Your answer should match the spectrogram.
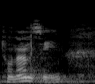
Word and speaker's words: Tonantzin: They've assimilated the ancient worship of Tonantzin, or Tonantzin, that's how it's supposed to be pronounced, Tonantzin, this goddess of these Mayan Indians, or these Aztec Indians, and they've turned it into a Christian type.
